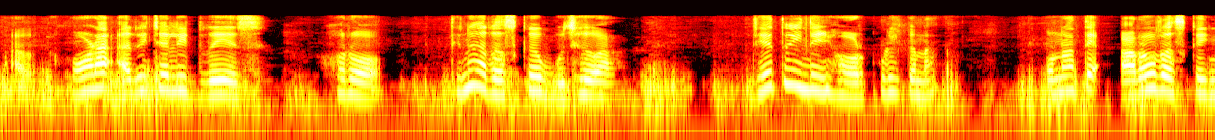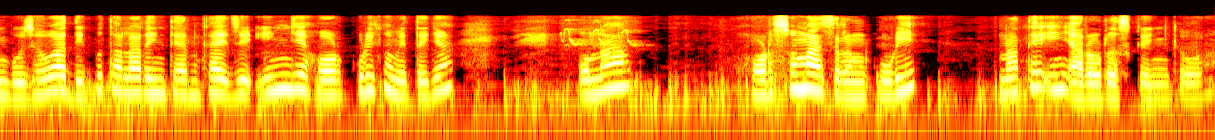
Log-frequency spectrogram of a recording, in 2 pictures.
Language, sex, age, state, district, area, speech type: Santali, female, 30-45, West Bengal, Birbhum, rural, spontaneous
